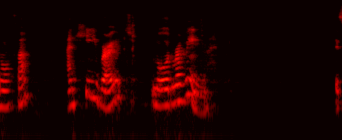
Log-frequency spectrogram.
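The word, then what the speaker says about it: Ruthven: He's an author, and he wrote Lord Ravine. It says in the book it's pronounced Ravine, so that's what I'm going with.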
